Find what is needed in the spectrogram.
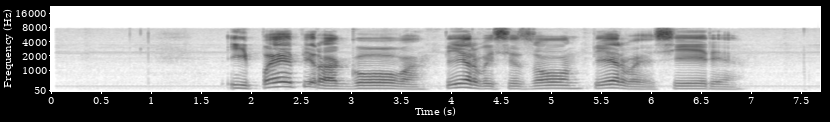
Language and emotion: Russian, neutral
